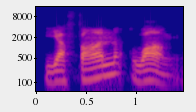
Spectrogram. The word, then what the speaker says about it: Yafan Wang: versus yfan Wong it's it's spelled w but I listened on the on the WT website it's yafan Wang uh there you go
